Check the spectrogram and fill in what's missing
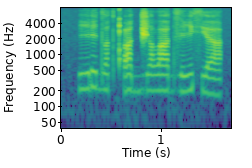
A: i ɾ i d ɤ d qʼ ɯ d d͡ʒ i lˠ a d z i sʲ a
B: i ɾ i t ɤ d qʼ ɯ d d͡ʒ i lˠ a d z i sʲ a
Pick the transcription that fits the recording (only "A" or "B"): A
